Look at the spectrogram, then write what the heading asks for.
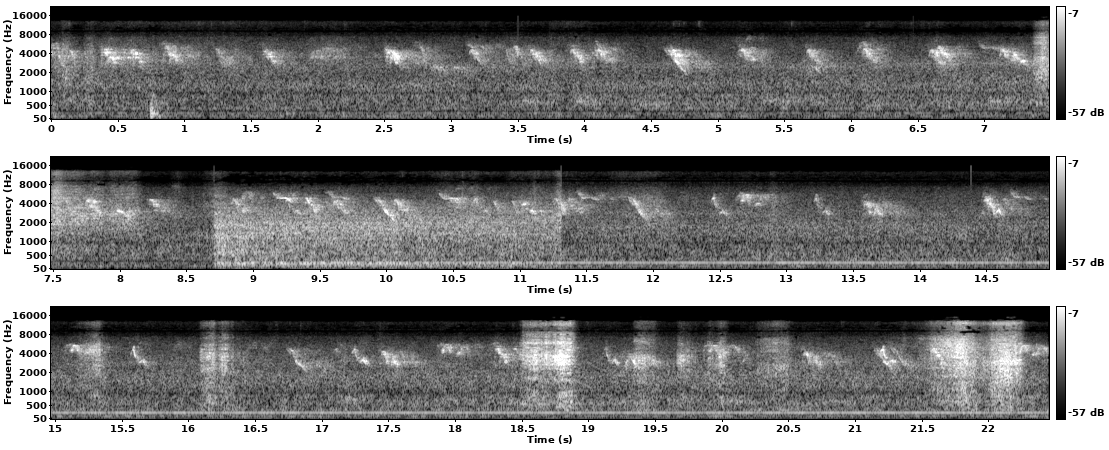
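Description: A bird chirping over and over, short falling chirps two or three a second. About a third of the way in a steady low hum starts and keeps on.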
